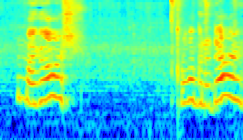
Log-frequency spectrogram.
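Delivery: very high, squeaky, half-hearted panic. Imagining a serious world-ending disaster announced in Morty voice. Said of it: "being said in Morty's voice from Rick and Morty".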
